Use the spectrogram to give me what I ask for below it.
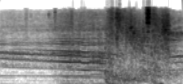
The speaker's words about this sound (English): Ellen shoots Eugene and he falls to the ground.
